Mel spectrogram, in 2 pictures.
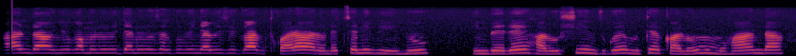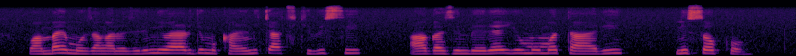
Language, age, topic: Kinyarwanda, 25-35, government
